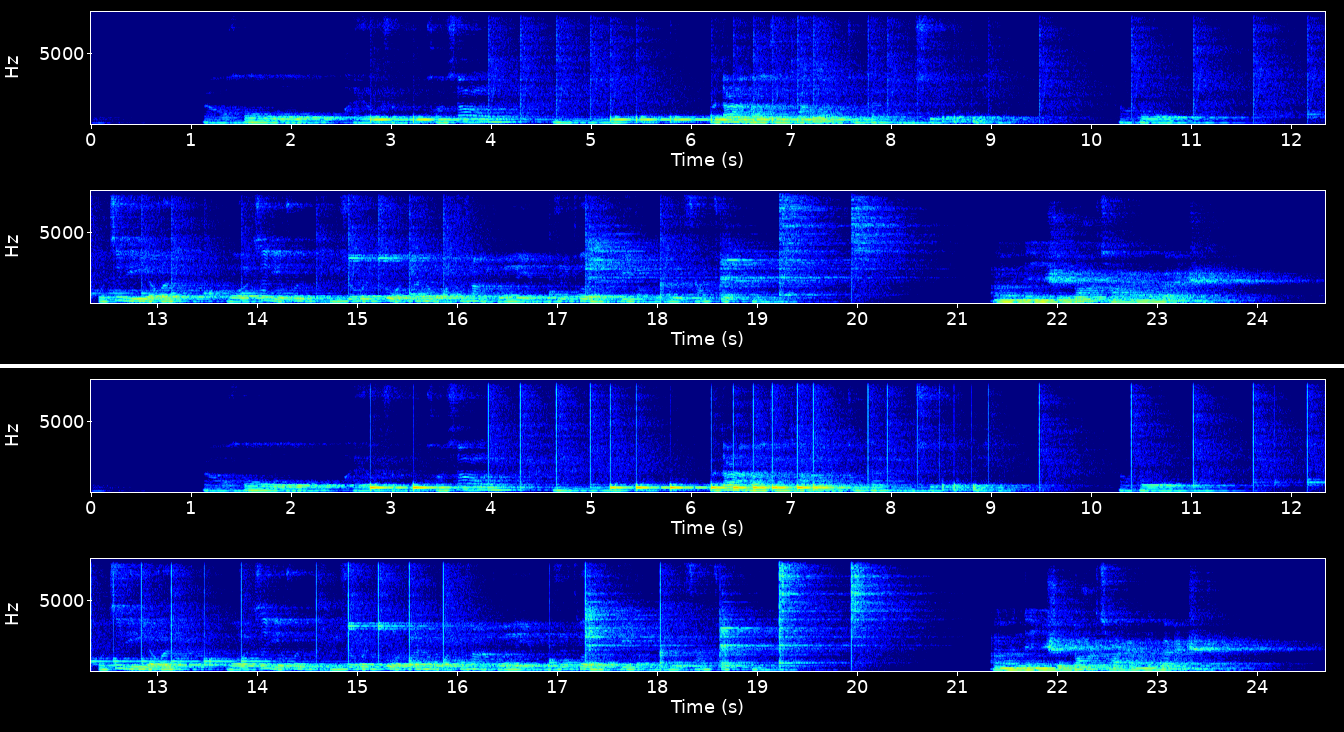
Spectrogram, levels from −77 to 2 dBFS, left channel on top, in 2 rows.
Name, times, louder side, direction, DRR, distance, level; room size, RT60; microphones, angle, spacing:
voice 1, 1.1-4.2 4.6-5.4 6.2-9.2 10.3-11.2 12.4-13.2 13.7-19.3, equal, 5° left, -2 dB, 0.5 m, -40 dB
sound 1, 2.6-3.6 4.0-4.7 5.0-7.4 7.8-9.1 9.5-9.6 10.4-10.5 10.7-10.8 11.0-11.1 11.6-11.8 12.2-13.9 14.6-16.0 16.9-17.5 18.0-18.2 18.6-18.9 19.2-19.5 19.9-20.2, right 6 dB, 85° right, 0.7 m, -35 dB
voice 2, 21.3-23.6, equal, 65° right, -2 dB, 1.2 m, -36 dB
7.7 x 4.9 x 5.9 m, 2.7 s
head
